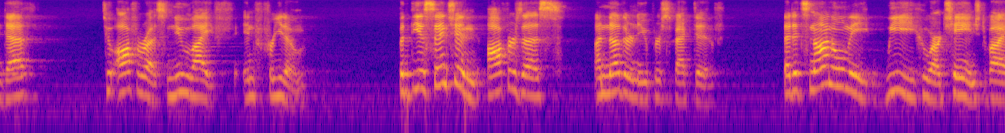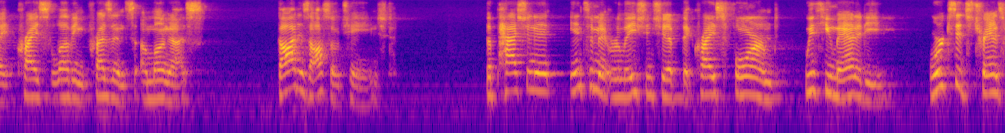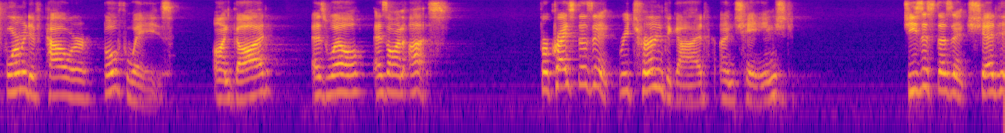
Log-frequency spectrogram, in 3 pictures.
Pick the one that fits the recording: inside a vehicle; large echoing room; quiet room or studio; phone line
large echoing room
